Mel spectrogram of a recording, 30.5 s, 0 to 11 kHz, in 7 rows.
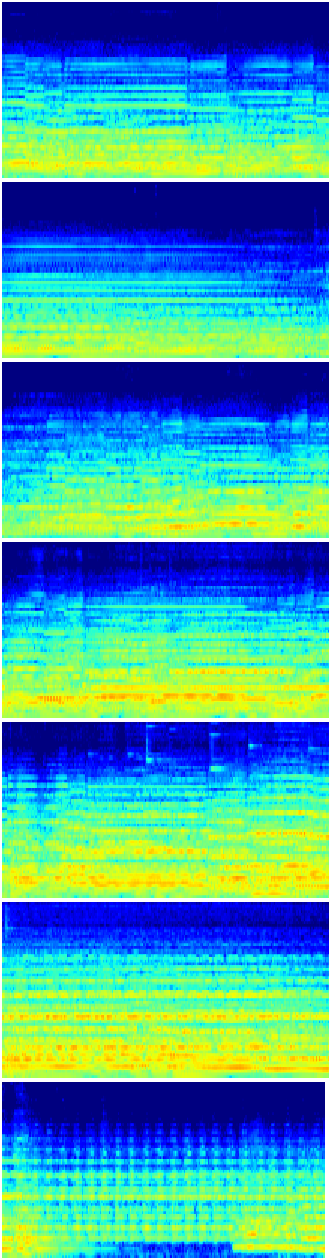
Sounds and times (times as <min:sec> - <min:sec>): Music: 0:00.0 - 0:30.4.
